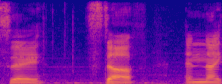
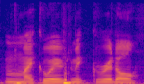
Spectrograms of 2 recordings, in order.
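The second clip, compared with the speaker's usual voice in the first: normal talking voice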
